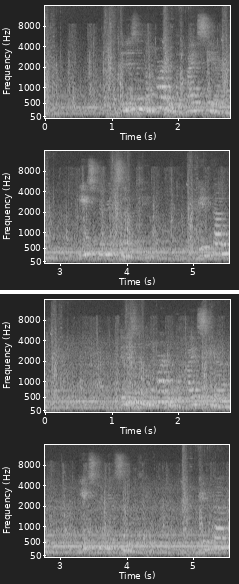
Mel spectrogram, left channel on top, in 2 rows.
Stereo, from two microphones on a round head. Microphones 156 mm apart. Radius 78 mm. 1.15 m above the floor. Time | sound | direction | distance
1.1 | a woman speaking | 5° right (ahead or behind) | 3 m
